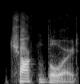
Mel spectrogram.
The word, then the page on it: chalkboard: American English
